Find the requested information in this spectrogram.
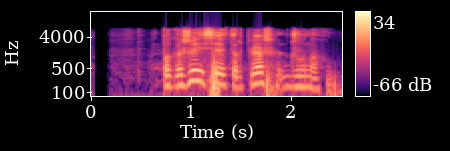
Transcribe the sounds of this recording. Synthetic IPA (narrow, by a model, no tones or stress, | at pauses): pəkɐʐɨsʲe̞k̚t̪ərplʲaʂʐunə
